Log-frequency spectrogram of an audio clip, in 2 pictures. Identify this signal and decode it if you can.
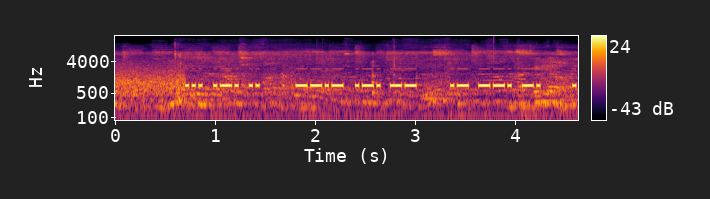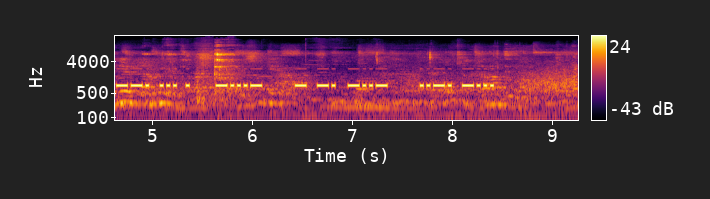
Morse code, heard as a keyed tone, hand-sent with a paddle, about 36 wpm, 840 Hz, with radio static and the noise of a restaurant. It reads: SRI QRM AGN PSE <BT> TNX FB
